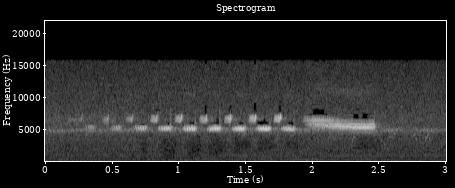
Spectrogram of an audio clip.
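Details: Yellowhammer singing in May 2020: a fast series of about a dozen high, thin, clipped notes that grows louder, then ends in one long, drawn-out high note, with faint background hiss.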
